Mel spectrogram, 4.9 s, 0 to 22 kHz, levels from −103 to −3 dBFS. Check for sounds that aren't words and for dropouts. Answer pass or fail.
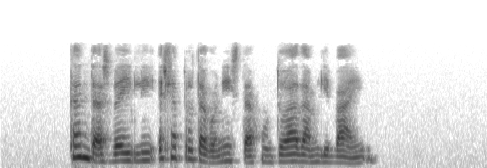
pass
